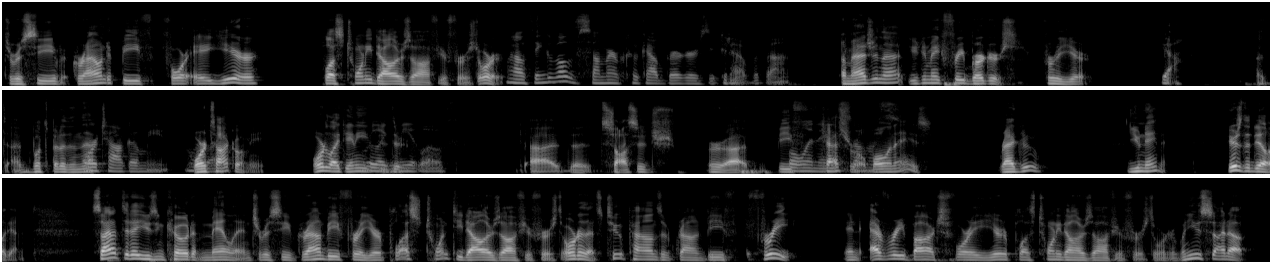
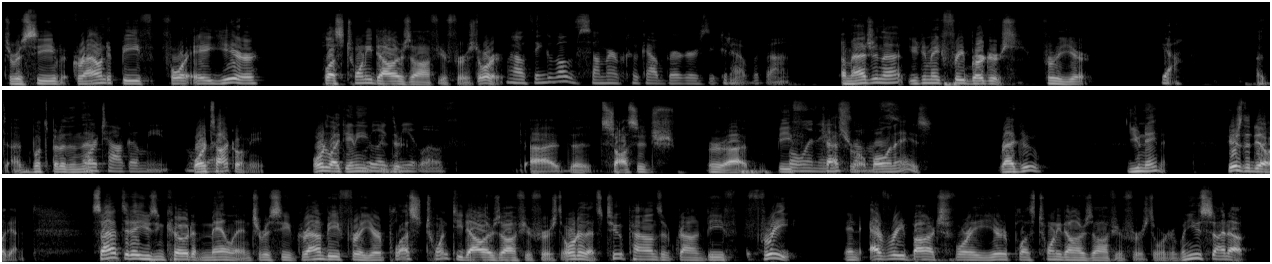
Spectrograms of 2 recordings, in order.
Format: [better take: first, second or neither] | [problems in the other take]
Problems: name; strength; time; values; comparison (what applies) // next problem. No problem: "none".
first | distortion; slight; 10 dB below the speech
